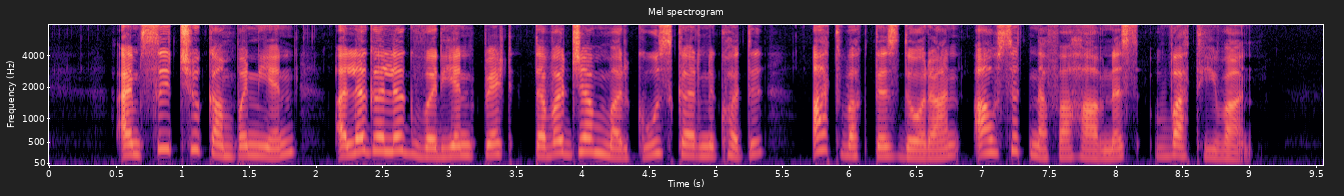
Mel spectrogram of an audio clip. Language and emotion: Kashmiri, neutral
